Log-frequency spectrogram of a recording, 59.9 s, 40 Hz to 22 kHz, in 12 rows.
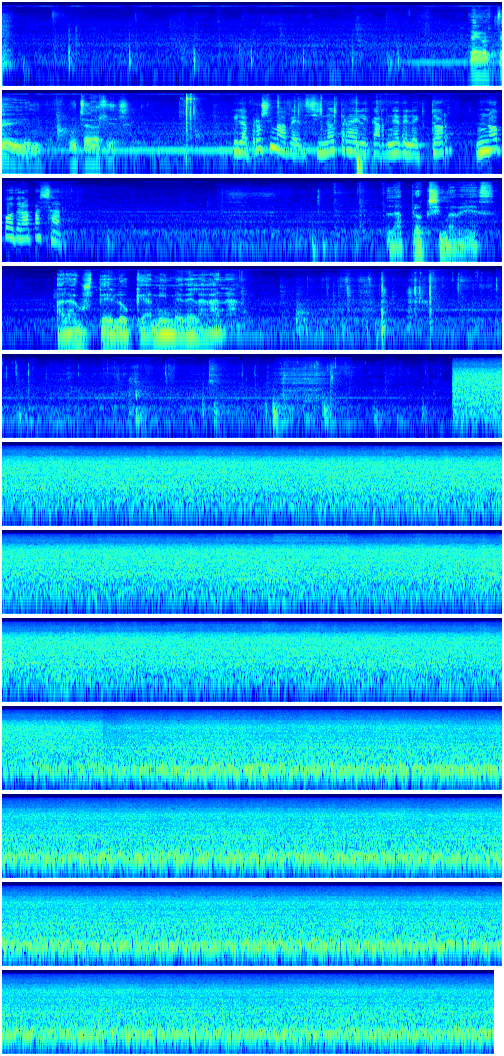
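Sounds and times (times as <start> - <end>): deep hum: 3.9 - 9.1.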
